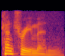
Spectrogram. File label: "countryman", English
